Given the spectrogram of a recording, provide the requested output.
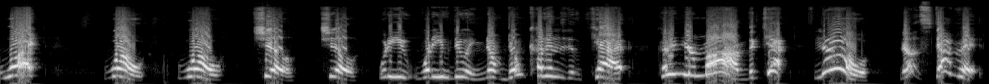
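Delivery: hammed-up outrage at the story; shocked protest. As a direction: beg the character to stop, alarmed. Reader protests the cat being cut.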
